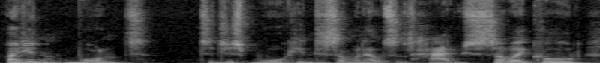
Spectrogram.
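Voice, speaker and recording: Storybook wolf, played by a male reader: folksy, self-justifying, mock-innocent, raspy warm tone, very animated delivery for children. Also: fairly low pitch, normal speed, pitched below the performer's own voice, exaggerated voice. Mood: mock-innocent storytelling. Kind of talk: expressive children's storybook read-aloud.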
